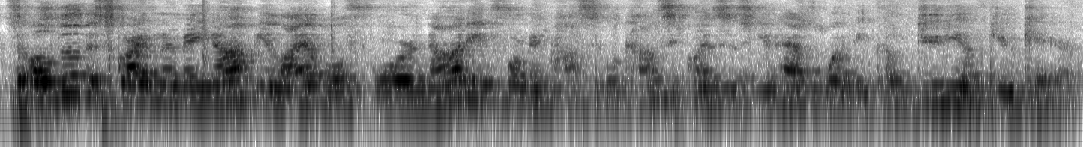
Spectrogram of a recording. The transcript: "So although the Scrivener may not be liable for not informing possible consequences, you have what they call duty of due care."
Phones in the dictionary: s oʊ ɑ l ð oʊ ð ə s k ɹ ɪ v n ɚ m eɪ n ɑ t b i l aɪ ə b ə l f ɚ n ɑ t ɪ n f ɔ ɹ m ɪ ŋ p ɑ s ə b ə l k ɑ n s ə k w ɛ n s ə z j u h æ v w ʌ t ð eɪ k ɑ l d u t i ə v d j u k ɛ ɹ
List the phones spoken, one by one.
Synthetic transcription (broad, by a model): s oʊ ɑ l ð oʊ ð ə s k ɹ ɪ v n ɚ m eɪ n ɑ t b i l aɪ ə b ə l f ɚ n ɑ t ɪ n f ɔ ɹ m ɪ ŋ p ɑ s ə b l k ɑ n s ə k w ɛ n s ə z j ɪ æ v w ʌ t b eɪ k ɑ d u t i ə v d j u k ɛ ɹ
